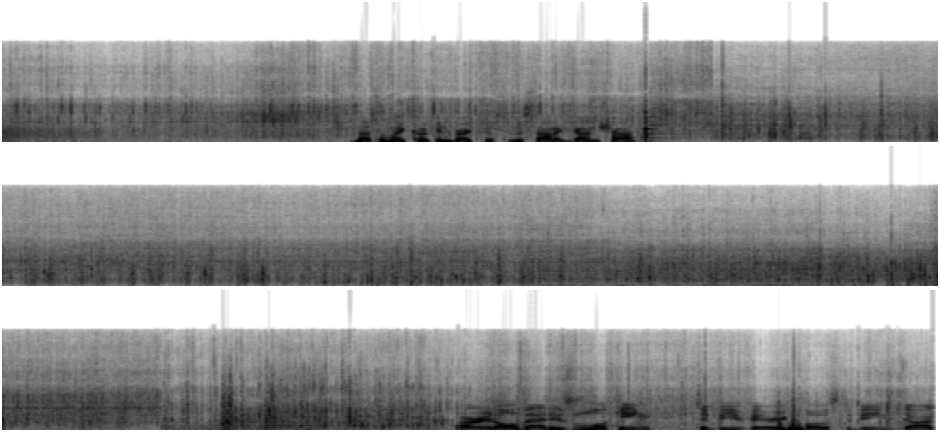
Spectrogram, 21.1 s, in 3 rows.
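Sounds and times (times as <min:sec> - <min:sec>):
food sizzling in a skillet: 0:00.0 - 0:21.0
low rumble: 0:11.0 - 0:15.0.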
